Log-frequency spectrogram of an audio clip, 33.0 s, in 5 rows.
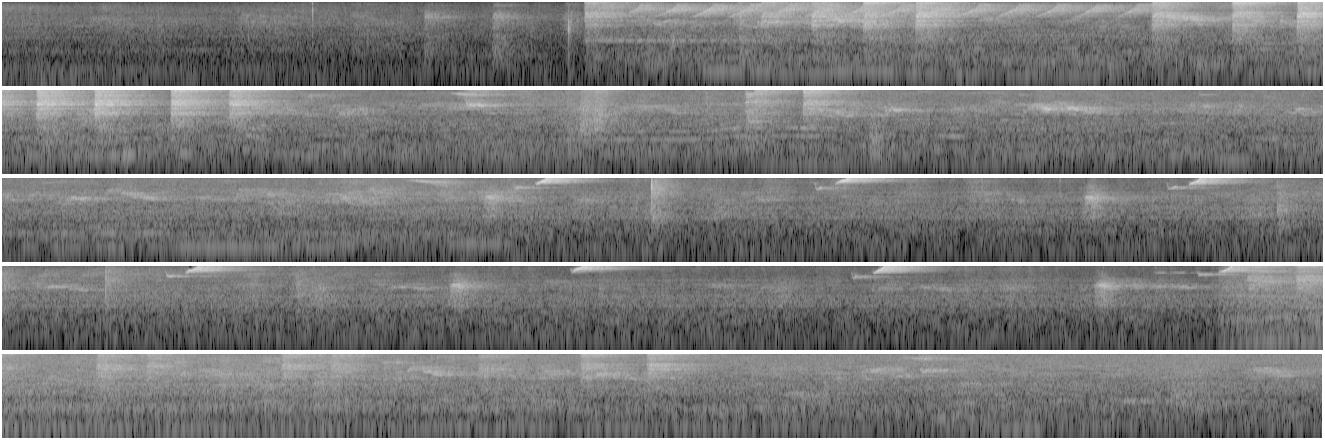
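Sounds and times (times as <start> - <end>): low background hum: 0.0 - 33.0
bird rising chirp: 2.9 - 5.8.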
